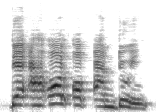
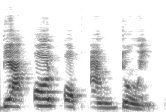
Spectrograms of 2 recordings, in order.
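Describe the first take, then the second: First: "all" pushed up and leaned on, whole line firmer; stress on all. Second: Said in the usual way. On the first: Shown as a demonstration. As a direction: repeat it with weight on "all".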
